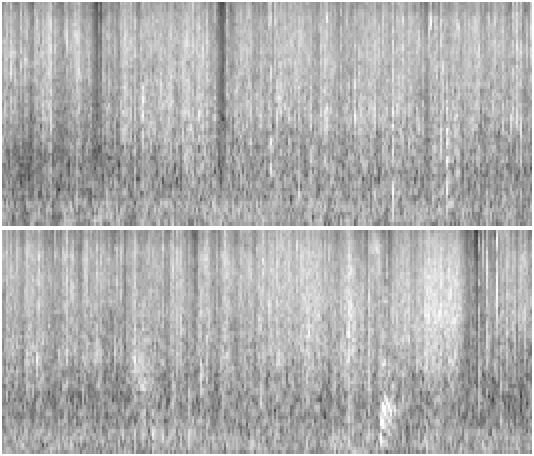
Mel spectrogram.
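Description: Plastic packaging crinkling and rustling without a break as small bags of diamond painting drills are handled and unpacked close to the microphone.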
